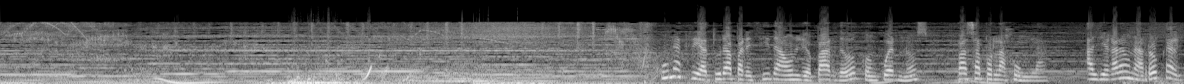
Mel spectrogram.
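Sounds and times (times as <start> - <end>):
shimmering ambient backdrop: 0.0 - 11.8
water droplets floating in the air plinking: 3.1 - 4.2
speech: 6.7 - 11.8.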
